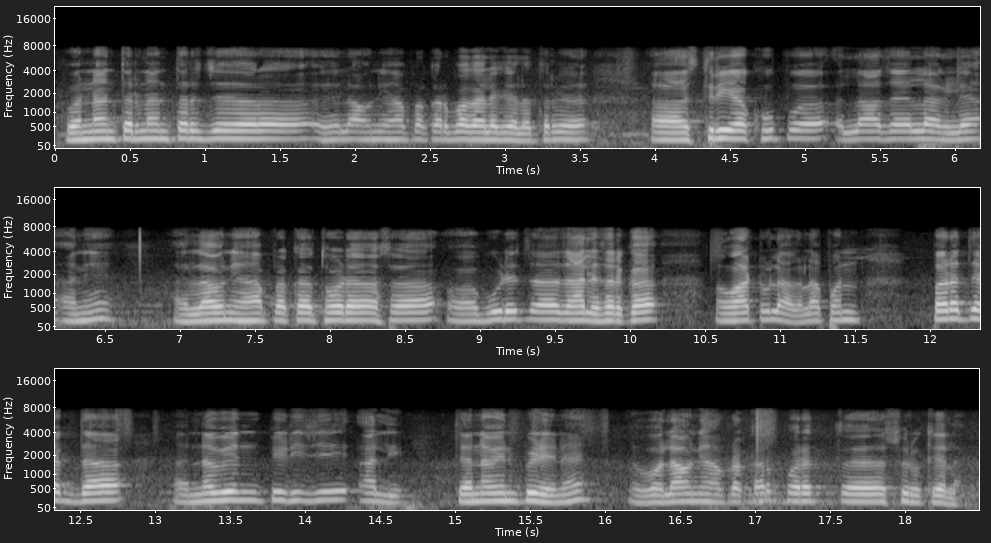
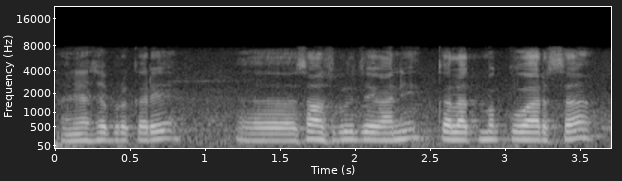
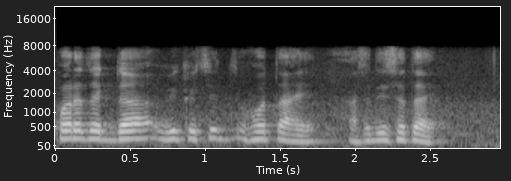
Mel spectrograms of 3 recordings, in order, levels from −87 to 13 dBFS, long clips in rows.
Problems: none marked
